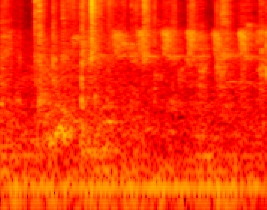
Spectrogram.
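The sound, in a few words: pigeons cooing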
